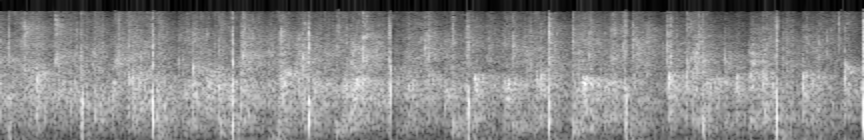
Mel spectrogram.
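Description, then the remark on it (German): A crowd applauds steadily, many hands clapping in a dense, continuous wash with a few sharper, louder claps standing out, sustained throughout, in thanks to Asta Bamberg and the Kontakt culture project and festival. “Dafür schon mal einen richtig dicken Applaus.”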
